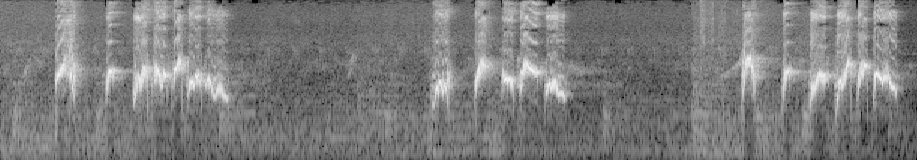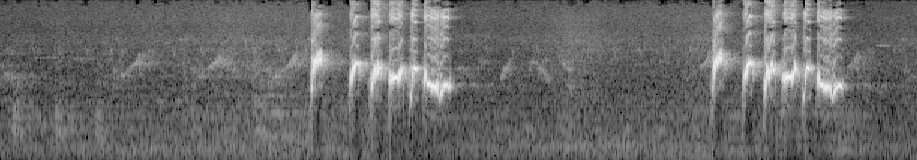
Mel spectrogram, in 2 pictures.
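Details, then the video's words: Caged red-whiskered bulbul in Thailand repeating its southern master style song, used to excite caged birds and train youngsters: five bubbly phrases of clipped, descending whistles, one roughly every two and a half seconds, against a quiet background. "เสียงนกกรงหัวจุก ร้อง ริก เปิดให้นกฟัง ยั่วให้นกคึกจัด Chao mao hot"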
